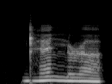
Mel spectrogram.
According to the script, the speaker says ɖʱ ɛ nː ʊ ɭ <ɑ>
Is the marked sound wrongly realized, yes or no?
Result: yes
